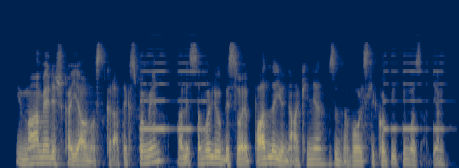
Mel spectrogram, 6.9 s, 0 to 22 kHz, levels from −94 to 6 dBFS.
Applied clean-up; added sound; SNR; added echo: neural mask model RNNoise.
